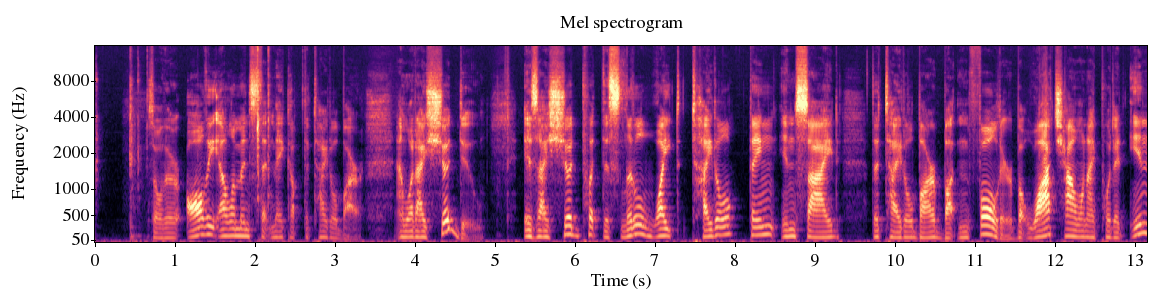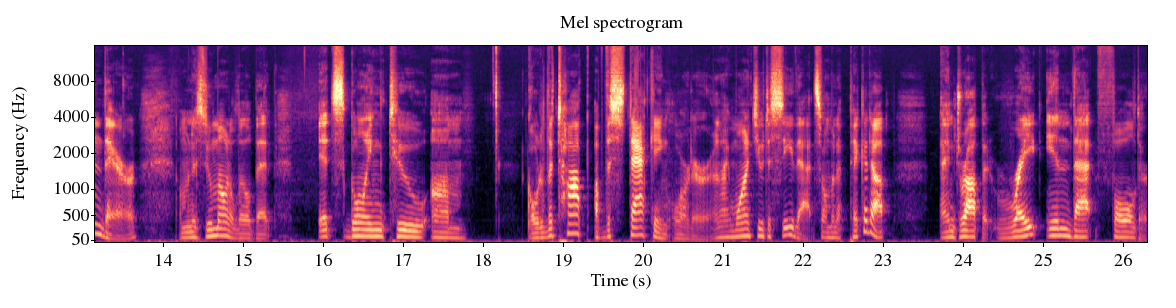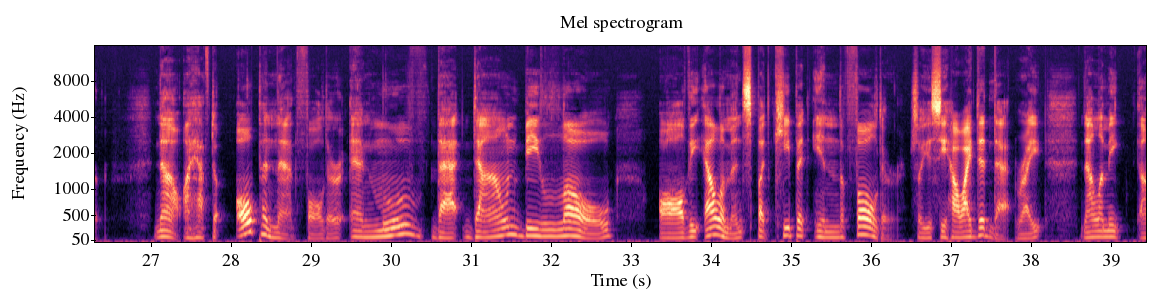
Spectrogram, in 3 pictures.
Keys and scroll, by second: 0.0-0.1 typing.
